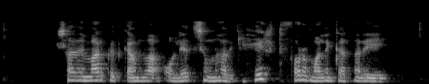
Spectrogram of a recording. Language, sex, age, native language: Icelandic, female, 60-69, Icelandic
